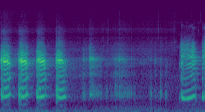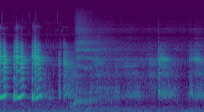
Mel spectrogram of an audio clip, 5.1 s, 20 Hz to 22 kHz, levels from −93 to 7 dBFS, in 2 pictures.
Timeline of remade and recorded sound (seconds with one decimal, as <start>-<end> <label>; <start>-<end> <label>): 0.0-2.2 remade; 2.2-3.5 recorded; 3.5-5.1 remade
